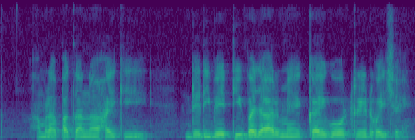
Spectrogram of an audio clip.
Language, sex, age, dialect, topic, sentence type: Magahi, male, 46-50, Western, banking, statement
